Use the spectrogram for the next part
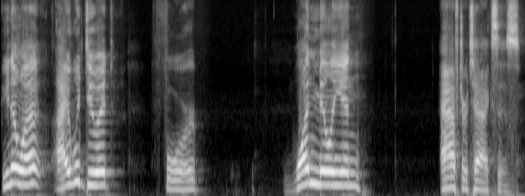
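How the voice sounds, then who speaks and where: A high-pitched, creaky voice moves slowly here, with no echo, belonging to a podcast host in his thirties. He sits in a small brick-walled studio with a headset and studio mic, chatting casually and reading viewer comments in a relaxed manner.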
